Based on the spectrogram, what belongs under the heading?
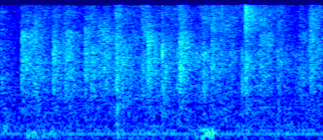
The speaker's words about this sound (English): If you are clapping for me, it's too much. But if you are clapping for Jesus, let's do it some more to the King of Kings.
